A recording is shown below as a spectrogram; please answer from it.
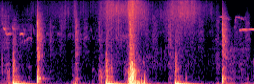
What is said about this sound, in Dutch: Het ziet er zo grappig uit door dat mega hoge gras. Wat echt prachtig in bloei staat trouwens nu. Oh, en dat klinkt ook zo mooi hè, gras. Hoor maar.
